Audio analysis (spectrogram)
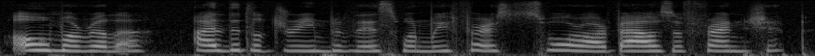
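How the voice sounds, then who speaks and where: A woman's voice: expressive, normal speed. A woman voicing a wailing, melodramatic orphan girl. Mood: pleading, woeful. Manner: high-flown, breathless and wailing. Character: dramatic, tearful orphan girl, about eleven. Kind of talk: audiobook character voice.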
